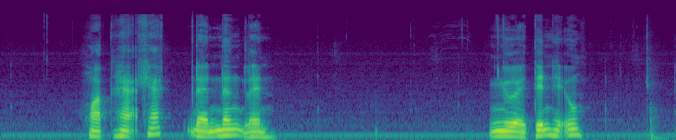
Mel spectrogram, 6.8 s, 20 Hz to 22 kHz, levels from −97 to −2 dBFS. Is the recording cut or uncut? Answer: cut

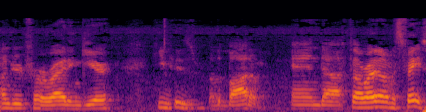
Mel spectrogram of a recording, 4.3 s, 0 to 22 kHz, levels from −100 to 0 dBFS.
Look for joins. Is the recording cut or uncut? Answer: cut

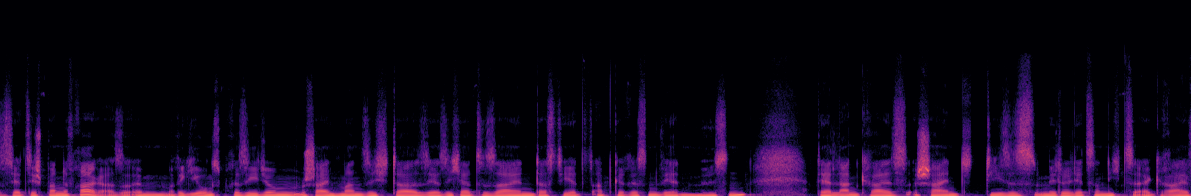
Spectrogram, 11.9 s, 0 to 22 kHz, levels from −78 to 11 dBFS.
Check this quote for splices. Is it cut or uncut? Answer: uncut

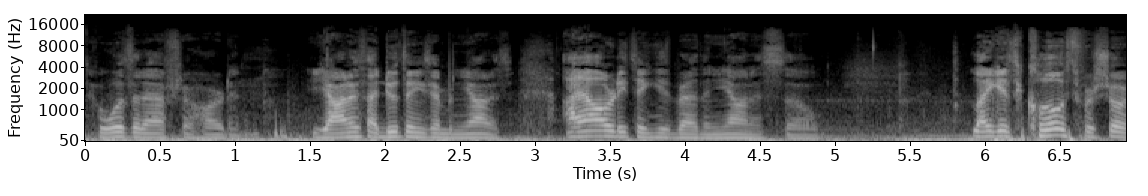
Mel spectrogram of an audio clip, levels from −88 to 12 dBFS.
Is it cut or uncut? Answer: cut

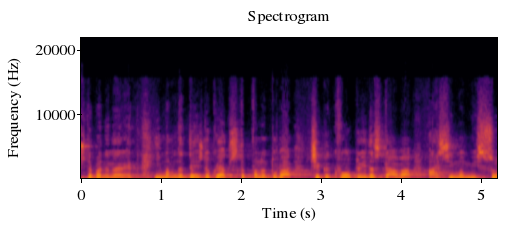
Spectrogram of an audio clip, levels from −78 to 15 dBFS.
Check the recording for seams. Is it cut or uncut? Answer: uncut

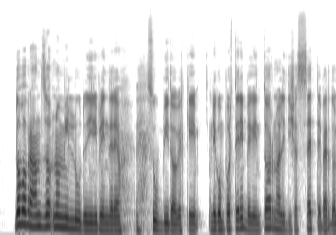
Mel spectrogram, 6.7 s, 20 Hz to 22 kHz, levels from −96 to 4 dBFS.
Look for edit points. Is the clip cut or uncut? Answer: uncut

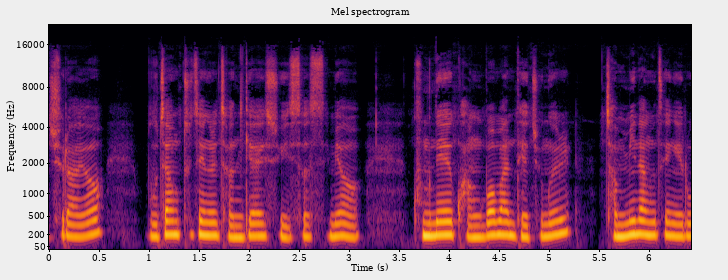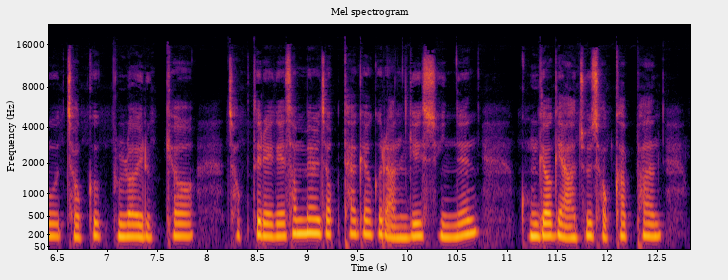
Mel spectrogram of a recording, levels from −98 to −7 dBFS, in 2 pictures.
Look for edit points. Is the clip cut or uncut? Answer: uncut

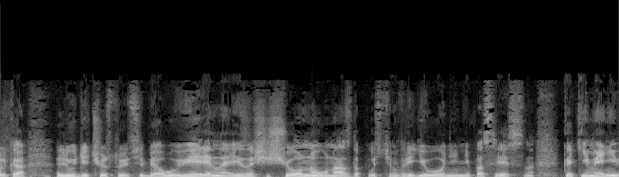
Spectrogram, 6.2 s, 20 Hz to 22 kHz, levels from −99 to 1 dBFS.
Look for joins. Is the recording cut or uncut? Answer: uncut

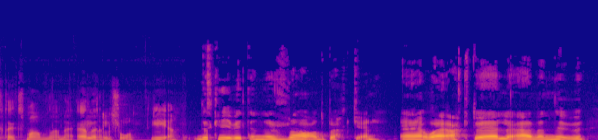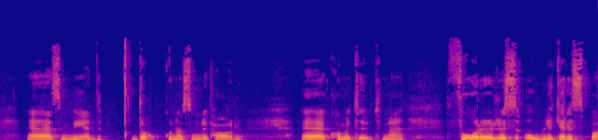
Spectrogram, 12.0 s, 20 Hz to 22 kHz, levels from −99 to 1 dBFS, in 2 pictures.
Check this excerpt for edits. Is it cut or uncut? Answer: cut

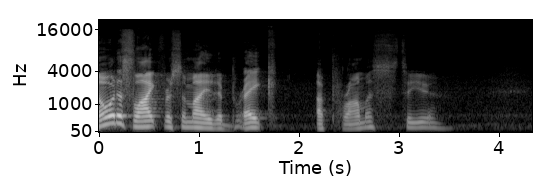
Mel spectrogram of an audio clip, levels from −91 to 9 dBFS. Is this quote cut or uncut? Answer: uncut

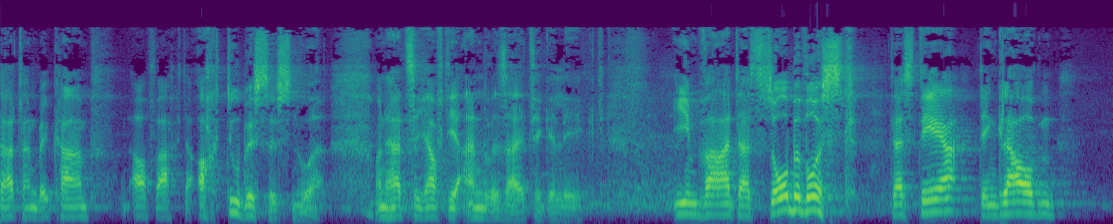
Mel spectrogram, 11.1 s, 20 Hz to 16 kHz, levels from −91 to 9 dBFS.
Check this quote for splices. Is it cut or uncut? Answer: uncut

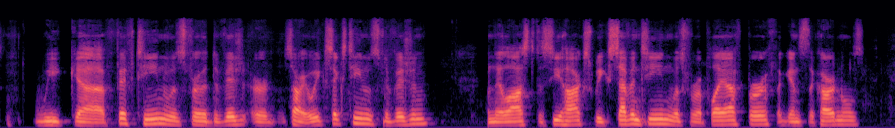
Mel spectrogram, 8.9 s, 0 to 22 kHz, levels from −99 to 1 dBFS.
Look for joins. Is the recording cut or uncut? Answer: cut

